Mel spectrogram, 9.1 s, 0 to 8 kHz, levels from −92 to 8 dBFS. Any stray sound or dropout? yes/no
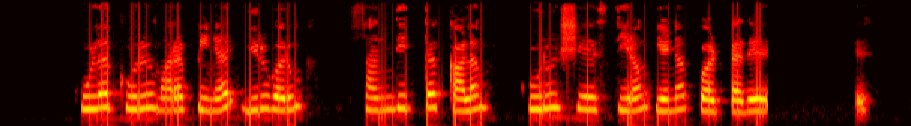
no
